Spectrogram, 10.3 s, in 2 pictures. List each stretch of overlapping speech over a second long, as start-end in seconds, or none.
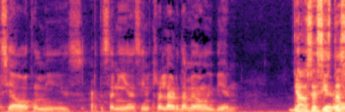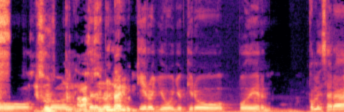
4.8-7.3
